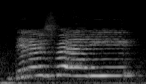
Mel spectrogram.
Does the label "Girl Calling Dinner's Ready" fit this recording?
Yes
